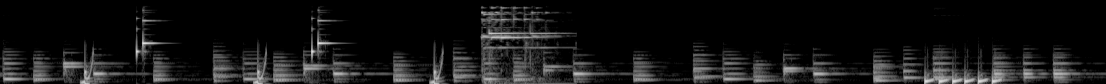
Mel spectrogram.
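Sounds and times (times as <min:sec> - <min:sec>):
synthesized jingle plucked notes: 0:00.8 - 0:01.7, 0:02.6 - 0:03.5, 0:04.3 - 0:05.8
bright chime dings: 0:01.4 - 0:01.7, 0:03.1 - 0:03.6, 0:04.8 - 0:05.8
shimmering bell-like flourish: 0:04.8 - 0:05.8.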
